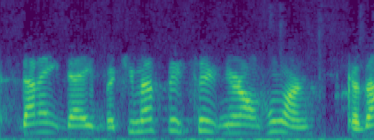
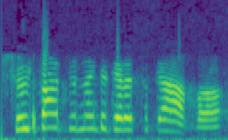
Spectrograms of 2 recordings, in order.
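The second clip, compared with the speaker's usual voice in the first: a playful attempt at a British accent, higher and louder; mock British accent; 6 semitones higher, 5 dB louder than usual. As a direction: put on a hammed-up British accent. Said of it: "that had to be [name] trying to be British".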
